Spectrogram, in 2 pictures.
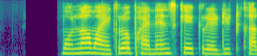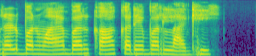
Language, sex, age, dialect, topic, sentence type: Chhattisgarhi, female, 31-35, Central, banking, question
